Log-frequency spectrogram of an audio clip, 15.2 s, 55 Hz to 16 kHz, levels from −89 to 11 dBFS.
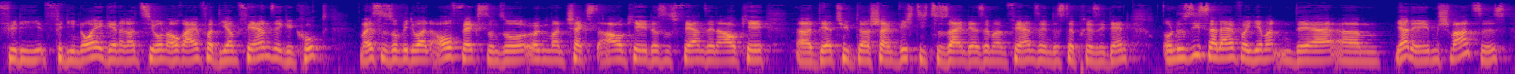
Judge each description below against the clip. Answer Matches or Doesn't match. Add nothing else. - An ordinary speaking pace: Doesn't match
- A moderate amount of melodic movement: Doesn't match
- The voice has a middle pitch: Matches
